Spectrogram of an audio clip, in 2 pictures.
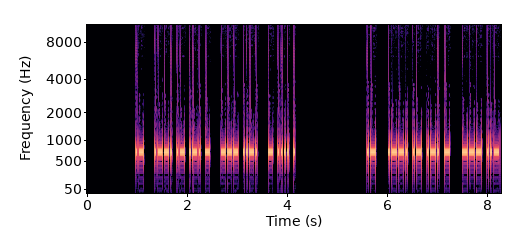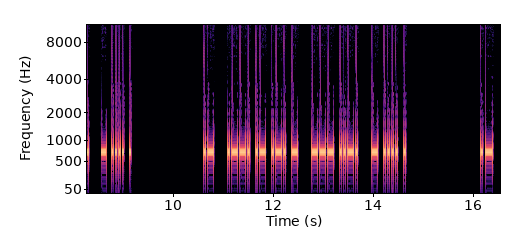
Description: Morse code, heard as a keyed tone, about 33 wpm, 700 Hz. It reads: A PART OF THE A PART OF THE A PART OF THE A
